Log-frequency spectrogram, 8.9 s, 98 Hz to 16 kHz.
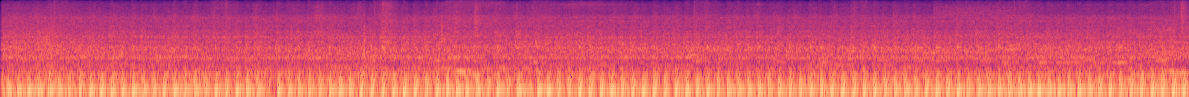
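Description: A Suzuki Raider 150 motorcycle engine idles steadily and loudly up close, a continuous low throbbing rumble with a rapid mechanical patter and no voices.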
